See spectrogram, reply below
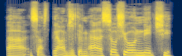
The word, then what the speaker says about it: Solzhenitsyn: How do you say that name? Alexander, yeah, that I know that one. But what is that? Solzhenitsyn? Okay. Alexander Socialism. Solzhenitsyn.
